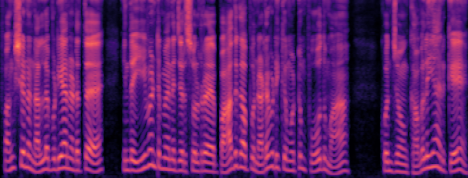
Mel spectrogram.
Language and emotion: Tamil, sad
